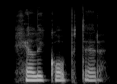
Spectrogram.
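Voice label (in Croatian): "helikopter", Croatian; helikopter (helikopteri) imenica; Rastavljanje na slogove: he-li-kop-ter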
